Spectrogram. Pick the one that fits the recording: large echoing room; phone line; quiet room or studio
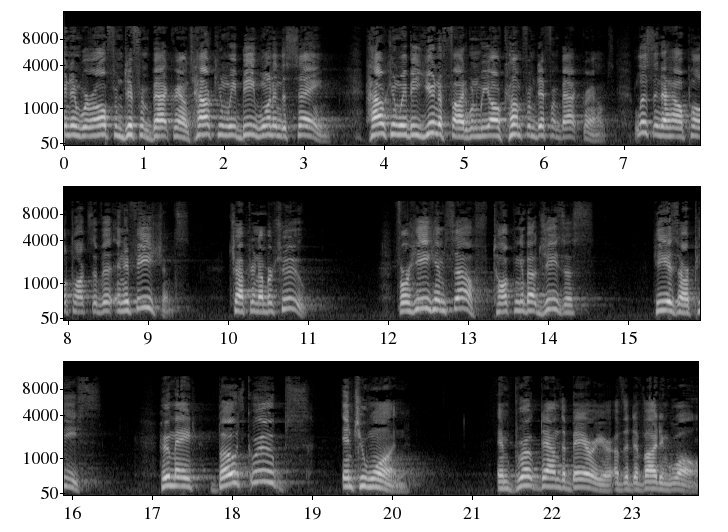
large echoing room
